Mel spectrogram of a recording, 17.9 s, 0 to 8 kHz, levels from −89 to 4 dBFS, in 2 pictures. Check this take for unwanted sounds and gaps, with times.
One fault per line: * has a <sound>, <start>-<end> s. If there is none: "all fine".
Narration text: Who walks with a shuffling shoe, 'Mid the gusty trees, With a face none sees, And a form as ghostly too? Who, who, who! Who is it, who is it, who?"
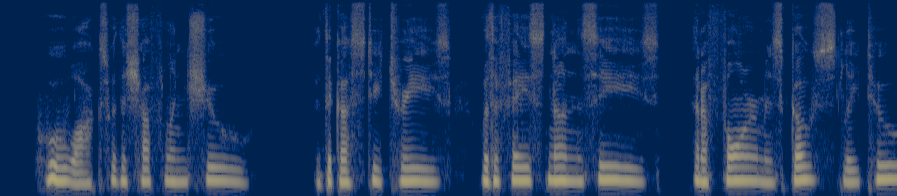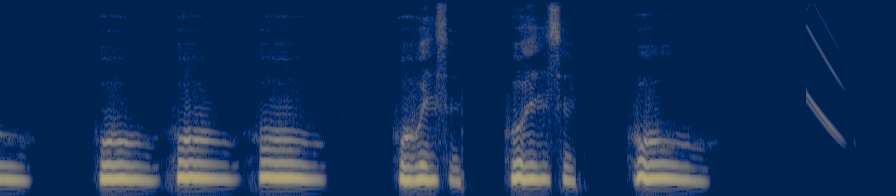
* has a chirp, 17.0-17.5 s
